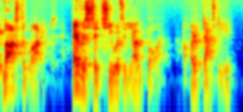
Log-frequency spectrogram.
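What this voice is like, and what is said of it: Michael Caine impression. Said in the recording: “your Michael Caine impression”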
